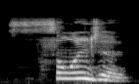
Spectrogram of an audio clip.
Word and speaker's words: soldier: सोल्जर। इसको हम कैसे रीड करेंगे? इसका स्पेलिंग है SOLDIER, बट हमको रीडिंग की तरह इसका प्रोनाउंसिएशन, इसका उच्चारण कैसा होता है?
